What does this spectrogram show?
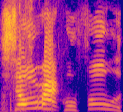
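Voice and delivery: voice breaking and cracking up high. Game caster calls the round live for the audience, voice cracking. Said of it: "a bit of a voice crack there".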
